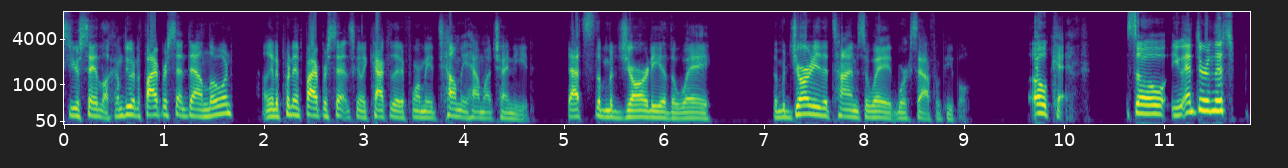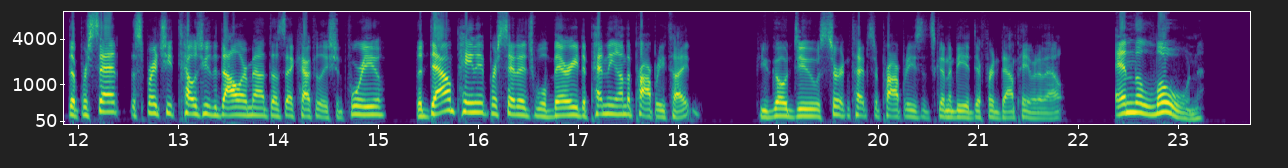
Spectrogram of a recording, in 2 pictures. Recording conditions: live audience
